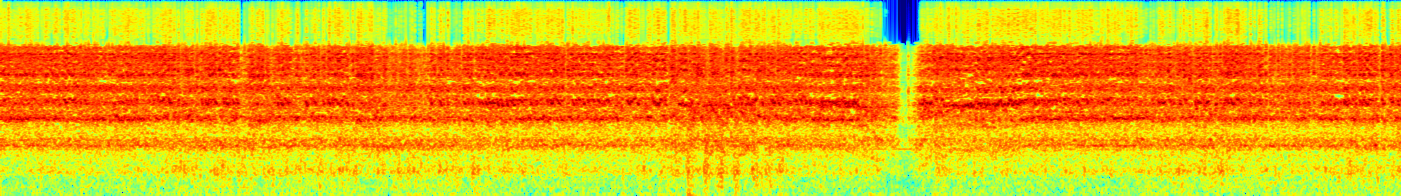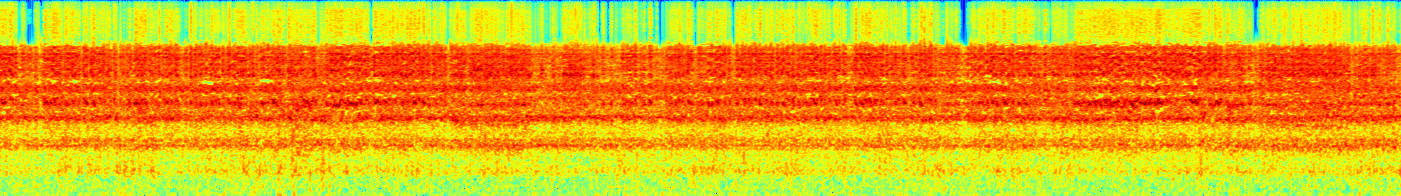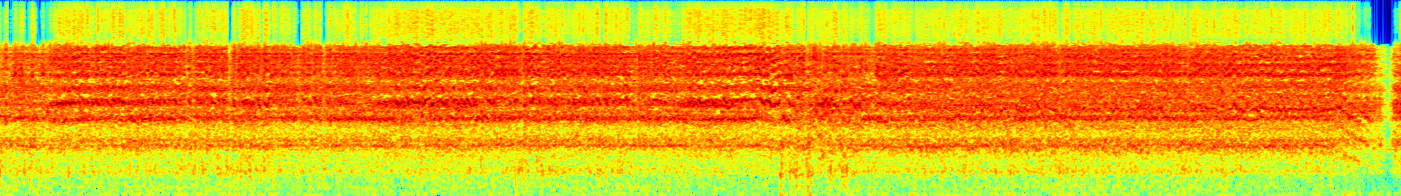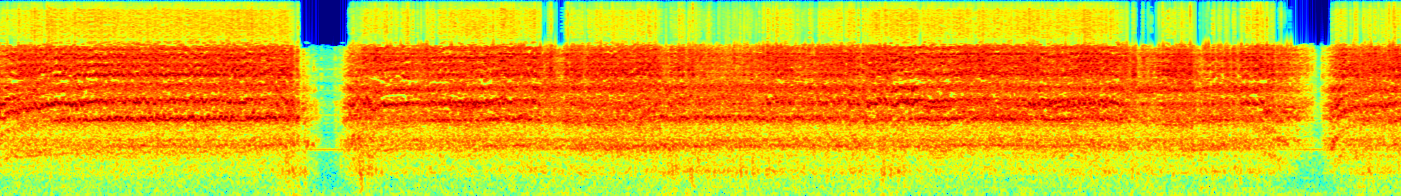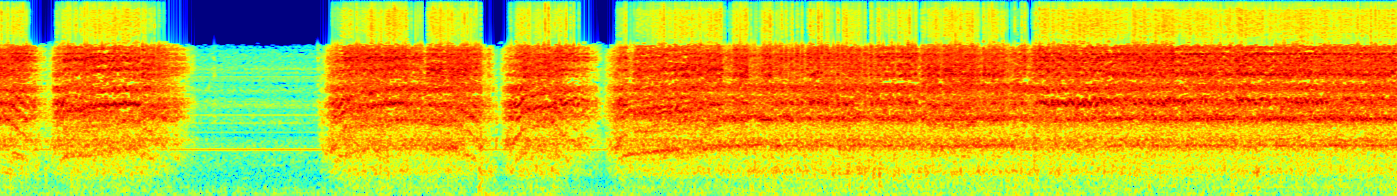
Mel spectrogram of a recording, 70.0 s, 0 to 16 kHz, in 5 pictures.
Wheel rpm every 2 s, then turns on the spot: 230, 230, 220, 220, 160, 220, 230, 230, 240, 230, 230, 230, 230, 220, 230, 230, 220, 230, 210, 210, 190, 170, 170, 200, 220, 230, 220, 150, 140, 30, 130, 150, 230, 220, 230.
none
